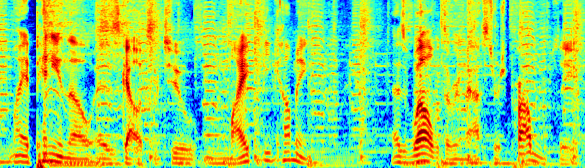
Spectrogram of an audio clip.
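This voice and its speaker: A man talks at a fairly quick pace in a fairly low pitch. Music plays in the background. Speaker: gaming video host. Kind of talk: casual commentary to camera.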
